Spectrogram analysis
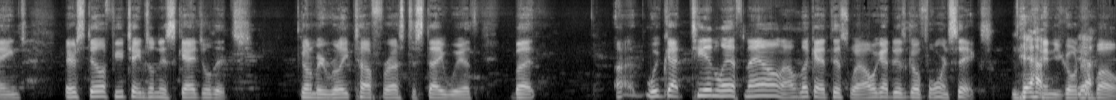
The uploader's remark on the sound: LIVE from Chili's on West End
